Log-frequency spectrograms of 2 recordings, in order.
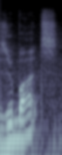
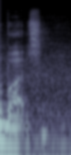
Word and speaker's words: Zubac: Yeah, you got my boy Zubac. – You mean Zubats? – Zubac. How you pronounce it? – Zubac? It's definitely Zubats.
